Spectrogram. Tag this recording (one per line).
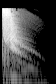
fire
handgun
army
laser
pistol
